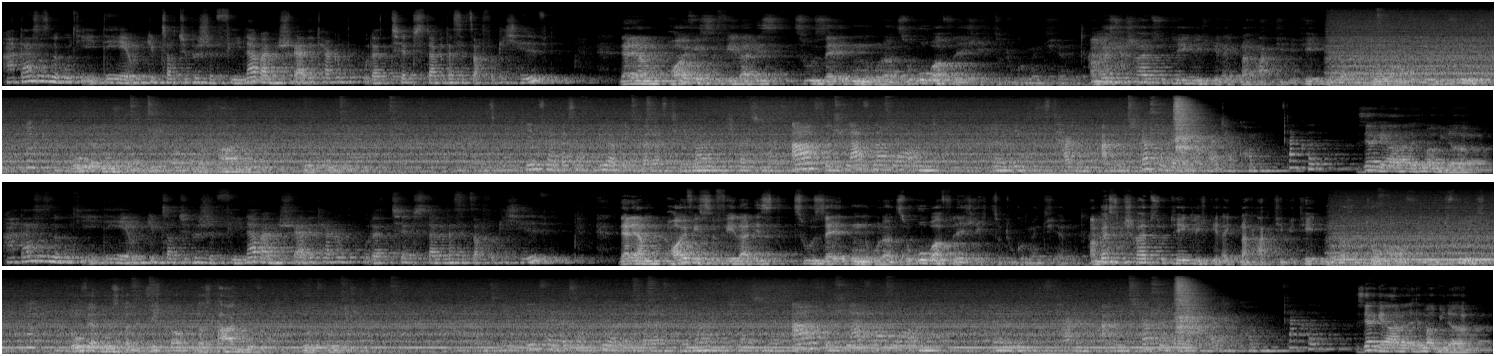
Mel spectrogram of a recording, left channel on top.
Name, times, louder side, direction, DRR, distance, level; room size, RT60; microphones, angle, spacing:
voice 1, 0.0-5.4 10.9-11.3 15.2-15.6 19.3-24.5 24.8-28.1, left 1 dB, 25° left, 2 dB, 0.4 m, -27 dB
voice 2, 5.9-14.8 15.6-17.5 17.9-18.8 28.5-29.6, right 2 dB, 65° right, 3 dB, 0.5 m, -25 dB
sound 1, 13.2-26.8, right 1 dB, 60° left, 1.0 m, -28 dB
4.6 x 2.3 x 4.5 m, 1.4 s
head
